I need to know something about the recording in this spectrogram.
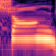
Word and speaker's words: Shang-Chi: Am I saying that right? It is Shang-Chi.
